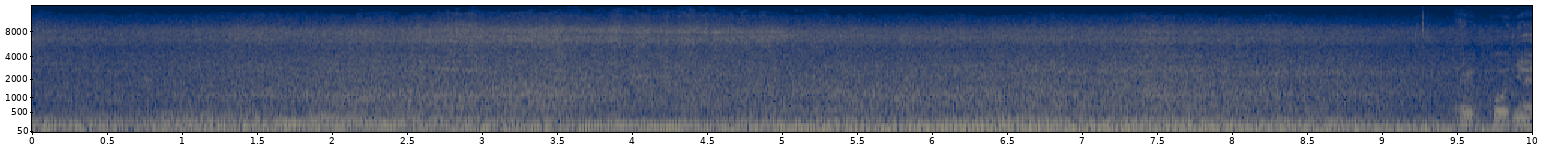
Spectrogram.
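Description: A running engine, its low hum shifting up and down in pitch every couple of seconds over a steady hiss.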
